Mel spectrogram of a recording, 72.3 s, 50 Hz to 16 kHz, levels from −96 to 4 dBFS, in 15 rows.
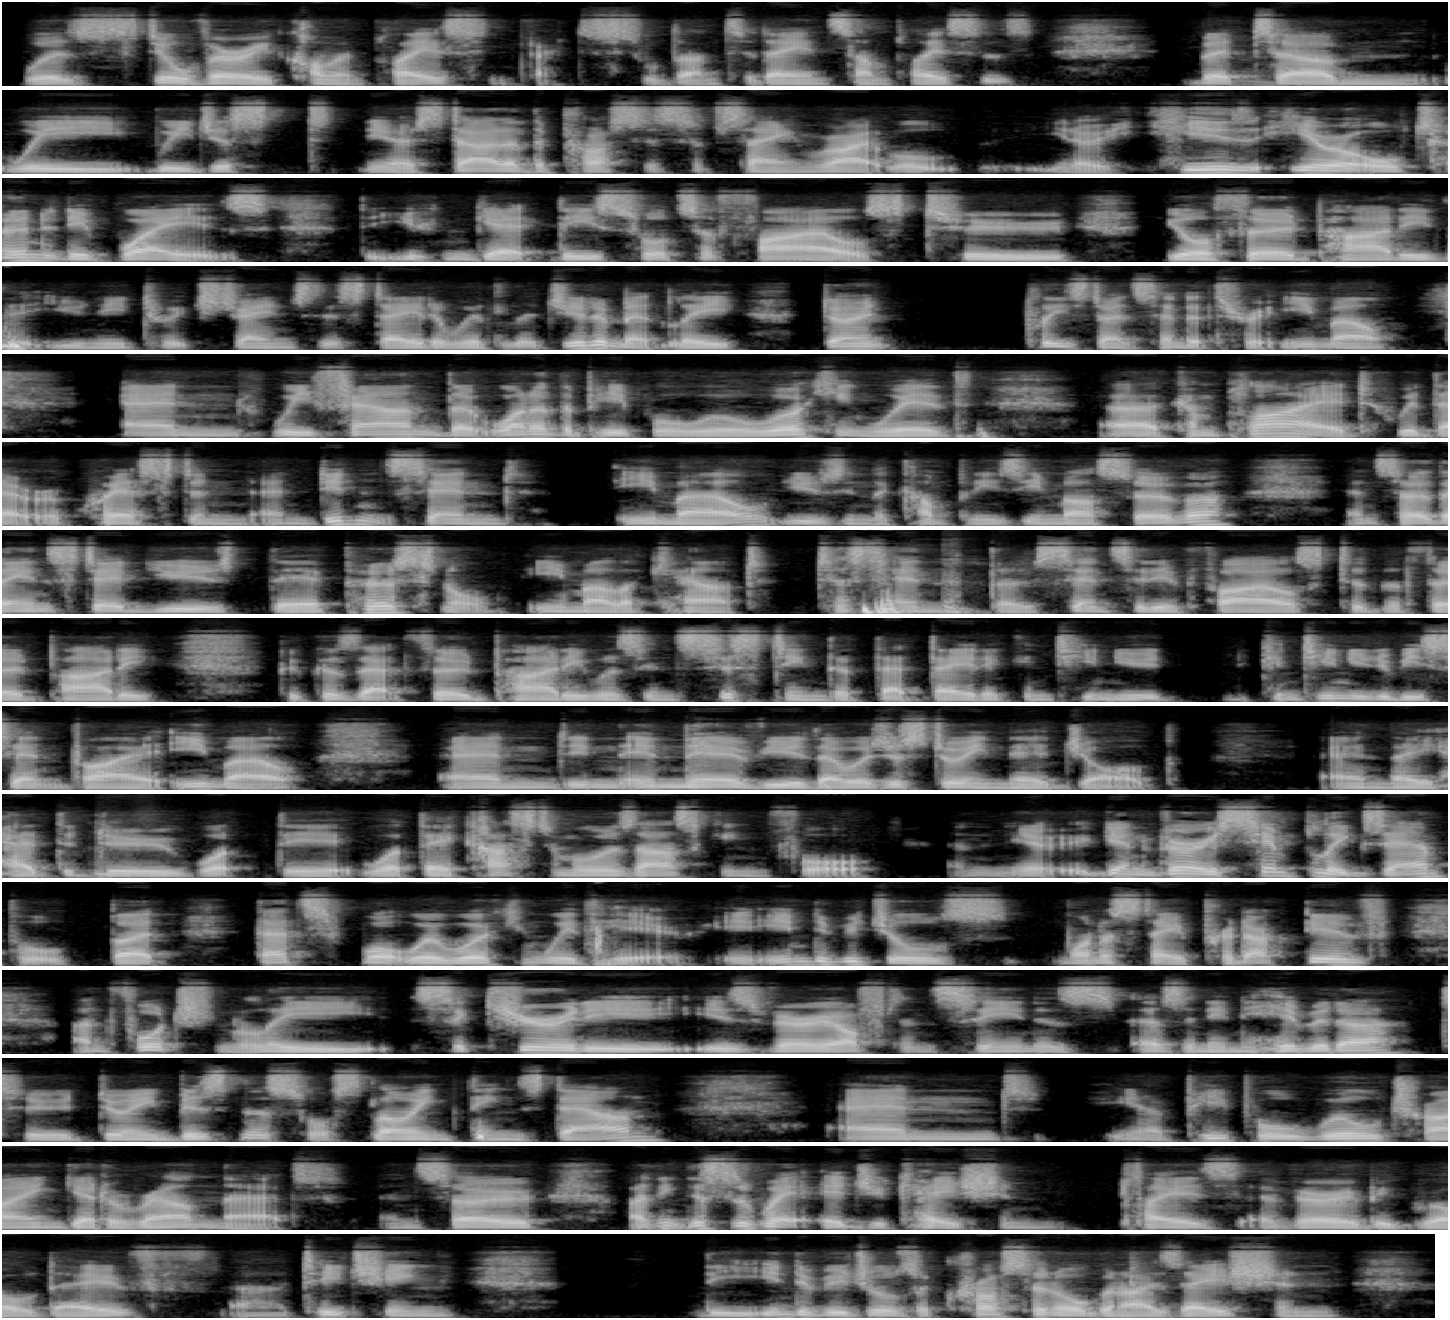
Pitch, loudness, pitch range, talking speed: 90 Hz, -21 LUFS, 85-100 Hz, 175 wpm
